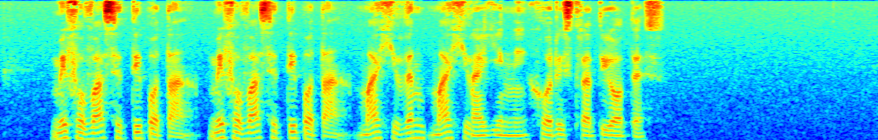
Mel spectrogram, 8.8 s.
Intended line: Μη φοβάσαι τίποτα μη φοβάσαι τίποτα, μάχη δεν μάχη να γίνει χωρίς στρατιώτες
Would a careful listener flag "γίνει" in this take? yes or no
no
